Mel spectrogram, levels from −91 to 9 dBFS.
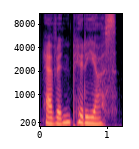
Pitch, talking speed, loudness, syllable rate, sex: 175 Hz, 145 wpm, -17 LUFS, 4.7 syllables/s, female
